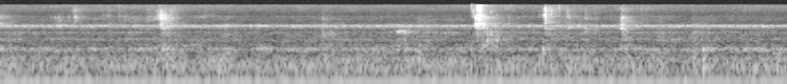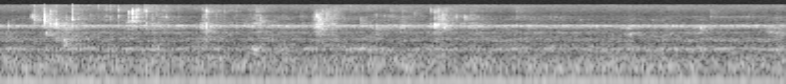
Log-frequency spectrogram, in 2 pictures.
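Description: Fingers squish and rustle through soft rice on a plate.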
